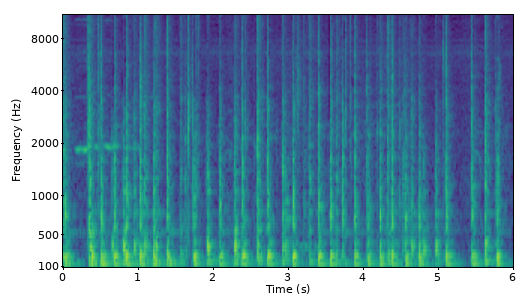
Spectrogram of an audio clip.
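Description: A cylindrical hand drum held under the arm and beaten with a stick, playing a fast, steady rhythm of sharp strikes, several to the second.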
